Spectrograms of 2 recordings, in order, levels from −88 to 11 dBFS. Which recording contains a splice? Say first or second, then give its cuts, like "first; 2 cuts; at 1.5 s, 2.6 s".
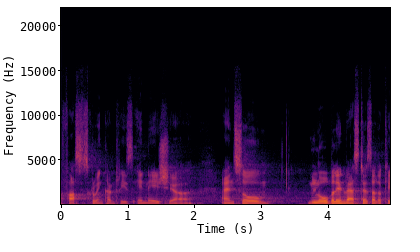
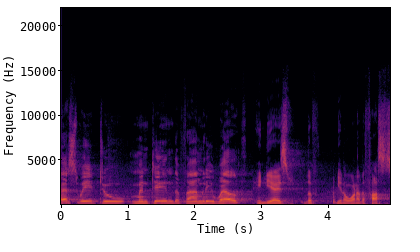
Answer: second; 1 cut; at 2.8 s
